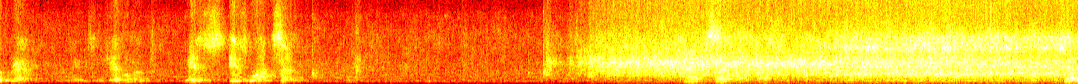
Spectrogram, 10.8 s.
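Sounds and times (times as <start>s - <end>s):
speech: 2.1s - 3.2s, 6.9s - 7.9s
studio audience applause: 5.4s - 10.7s.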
